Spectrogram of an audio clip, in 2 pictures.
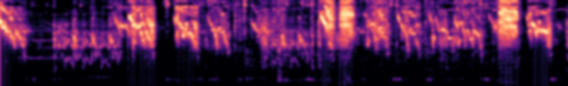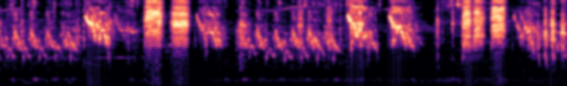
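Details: Budgerigar mating warble for stimulating breeding: dense, chattering runs of quick up-and-down chirps and sharp squawks, packed tightly, with a soft low hum behind.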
